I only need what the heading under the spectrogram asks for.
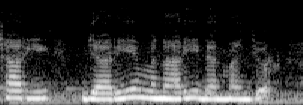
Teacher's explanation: konsonan hambat palatal, itu mencakup huruf C dan J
